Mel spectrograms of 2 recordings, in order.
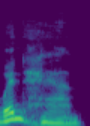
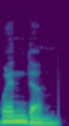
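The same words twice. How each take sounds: First: The name is said with the old mispronunciation. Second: The name is said with the British pronunciation. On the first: The speaker calls it wrong. "I was mispronouncing his name" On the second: The speaker calls it right. "instead of Wyndham"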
